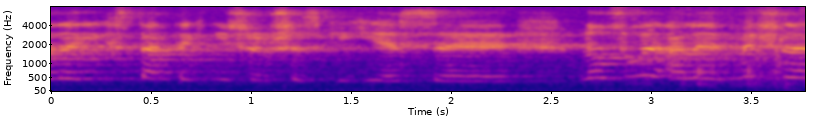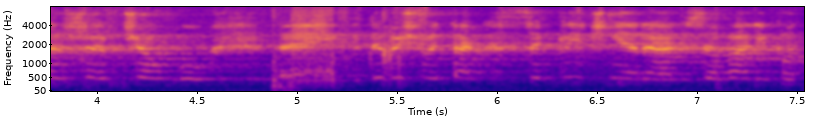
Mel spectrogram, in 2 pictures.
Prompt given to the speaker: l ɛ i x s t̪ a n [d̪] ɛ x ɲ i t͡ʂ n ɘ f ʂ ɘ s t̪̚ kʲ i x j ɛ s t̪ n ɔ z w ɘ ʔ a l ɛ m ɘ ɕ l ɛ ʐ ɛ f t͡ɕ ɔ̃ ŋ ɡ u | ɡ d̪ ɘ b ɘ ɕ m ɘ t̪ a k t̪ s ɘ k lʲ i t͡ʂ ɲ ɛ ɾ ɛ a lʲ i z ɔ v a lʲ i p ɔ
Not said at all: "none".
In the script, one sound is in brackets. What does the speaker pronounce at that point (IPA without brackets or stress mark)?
t̪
